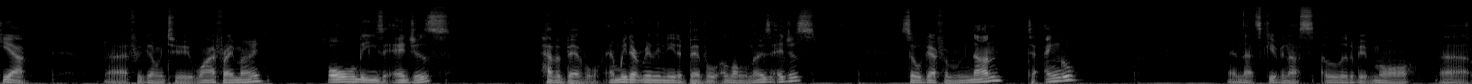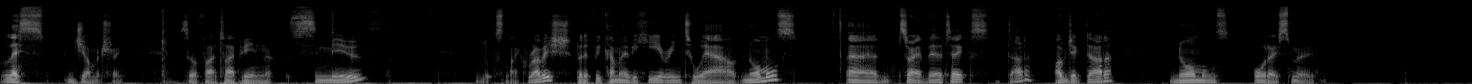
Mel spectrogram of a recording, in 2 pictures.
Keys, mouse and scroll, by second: 0.6 Tab, 1.1 z, 2.2-2.5 scroll up 1, 2.5 Tab, 3.5-6.5 shift+middle drag, 6.5 Tab, 7.8 scroll down 1, 8.0 z, 10.9 click, 11.5 scroll down 2, 11.8 Tab, 12.2 Tab, 12.6 scroll up 1, 12.9 Tab, 13.2-14.6 middle drag, 14.6 Tab, 14.7-16.4 middle drag, 16.4 space, 17.8 o, 18.8 scroll down 2, 19.2-20.5 middle drag, 20.5 click, 26.4 click, 28.1 click, 28.8-29.4 middle drag.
